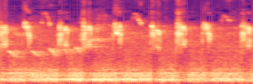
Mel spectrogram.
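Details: Caged long-tailed shrike delivering a song stuffed with canary, sparrow and kapas tembak imitations; sharp high chirps repeated about twice a second, with a few lower slurred notes, against a constant low hum.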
